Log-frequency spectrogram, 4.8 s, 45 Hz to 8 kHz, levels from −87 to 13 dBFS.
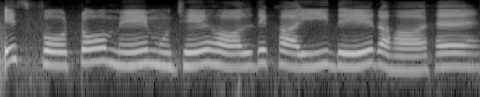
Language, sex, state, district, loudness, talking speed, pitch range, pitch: Hindi, female, Madhya Pradesh, Katni, -18 LUFS, 110 wpm, 235-270 Hz, 245 Hz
